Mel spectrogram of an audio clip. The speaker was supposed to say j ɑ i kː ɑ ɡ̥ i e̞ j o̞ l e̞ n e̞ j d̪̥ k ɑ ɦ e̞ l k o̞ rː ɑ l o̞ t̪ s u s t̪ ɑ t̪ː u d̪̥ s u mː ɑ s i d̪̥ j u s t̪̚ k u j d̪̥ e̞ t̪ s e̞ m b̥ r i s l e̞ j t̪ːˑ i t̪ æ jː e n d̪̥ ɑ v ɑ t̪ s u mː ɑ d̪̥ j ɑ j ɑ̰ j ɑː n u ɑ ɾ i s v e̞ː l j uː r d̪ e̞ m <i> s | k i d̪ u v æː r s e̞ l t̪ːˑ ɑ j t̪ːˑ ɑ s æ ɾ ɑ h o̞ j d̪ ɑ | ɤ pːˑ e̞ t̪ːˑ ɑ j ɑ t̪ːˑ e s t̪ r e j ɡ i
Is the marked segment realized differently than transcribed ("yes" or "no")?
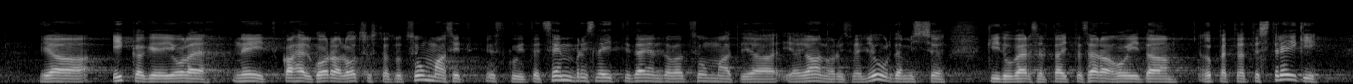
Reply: no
